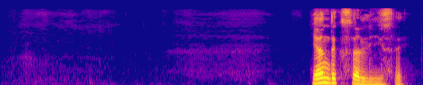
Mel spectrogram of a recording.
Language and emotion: Russian, neutral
